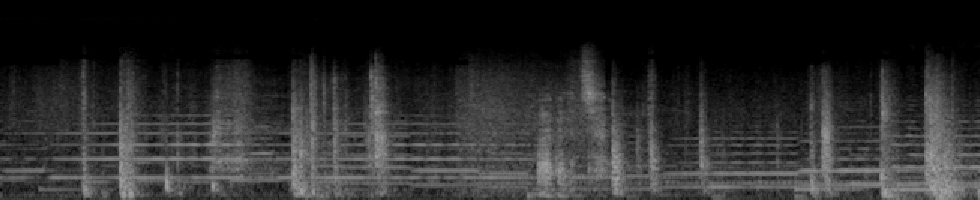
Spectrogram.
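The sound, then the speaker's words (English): A door clunks open and thuds shut as a man leaves, picking up his briefcase, amid a series of knocks and bumps, with a steady tonal hum and faint voices in the background. “He grabs his boots, dons his hat, and heads for the door, picking up his briefcase on the way out.”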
